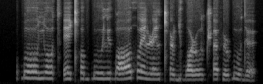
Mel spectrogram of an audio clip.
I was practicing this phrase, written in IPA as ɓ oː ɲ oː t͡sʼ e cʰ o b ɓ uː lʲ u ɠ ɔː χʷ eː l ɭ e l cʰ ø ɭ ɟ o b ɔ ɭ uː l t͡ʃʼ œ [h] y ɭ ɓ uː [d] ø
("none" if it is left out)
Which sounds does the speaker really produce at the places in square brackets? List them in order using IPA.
f, d

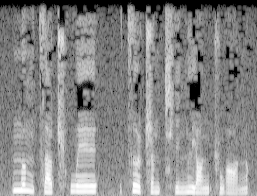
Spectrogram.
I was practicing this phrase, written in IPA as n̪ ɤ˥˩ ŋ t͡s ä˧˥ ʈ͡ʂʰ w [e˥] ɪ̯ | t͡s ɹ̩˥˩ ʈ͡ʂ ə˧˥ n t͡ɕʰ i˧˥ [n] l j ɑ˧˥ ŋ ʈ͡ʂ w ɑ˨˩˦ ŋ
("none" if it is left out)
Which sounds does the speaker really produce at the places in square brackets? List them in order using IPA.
e˥, ŋ

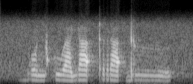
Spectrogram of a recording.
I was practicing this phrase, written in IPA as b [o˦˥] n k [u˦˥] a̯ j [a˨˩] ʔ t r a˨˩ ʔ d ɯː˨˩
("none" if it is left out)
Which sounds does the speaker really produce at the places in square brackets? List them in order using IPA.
o˨˩, u˨˩, a˨˩

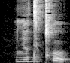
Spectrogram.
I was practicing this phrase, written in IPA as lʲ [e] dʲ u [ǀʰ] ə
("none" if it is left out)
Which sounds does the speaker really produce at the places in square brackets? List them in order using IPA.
ɨ, ǀʰ

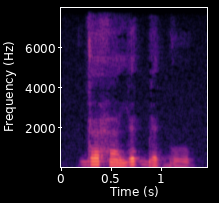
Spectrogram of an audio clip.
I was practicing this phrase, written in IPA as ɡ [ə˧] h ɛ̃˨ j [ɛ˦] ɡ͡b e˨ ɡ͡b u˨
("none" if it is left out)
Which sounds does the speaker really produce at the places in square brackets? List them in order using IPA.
ɛ˧, e˦

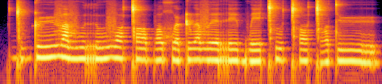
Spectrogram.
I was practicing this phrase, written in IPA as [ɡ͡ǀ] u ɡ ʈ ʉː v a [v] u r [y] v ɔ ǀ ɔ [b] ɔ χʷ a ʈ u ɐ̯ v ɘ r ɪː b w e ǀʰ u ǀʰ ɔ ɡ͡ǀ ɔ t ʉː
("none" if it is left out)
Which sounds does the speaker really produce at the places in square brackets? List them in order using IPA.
ɡ͡ǀ, v, u, b

